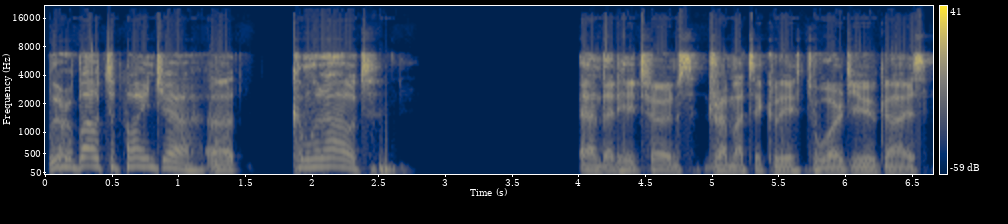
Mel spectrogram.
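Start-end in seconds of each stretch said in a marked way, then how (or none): 0.0-2.5 yelling, higher pitch. Voicing a character calling for ed toward the foyer: shouting.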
